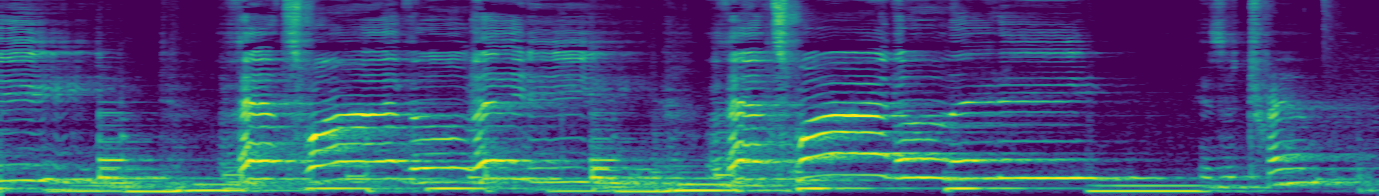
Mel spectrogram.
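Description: A man singing a jazz standard to his own acoustic guitar. The voice drops out about eight and a half seconds in, leaving the guitar playing alone.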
